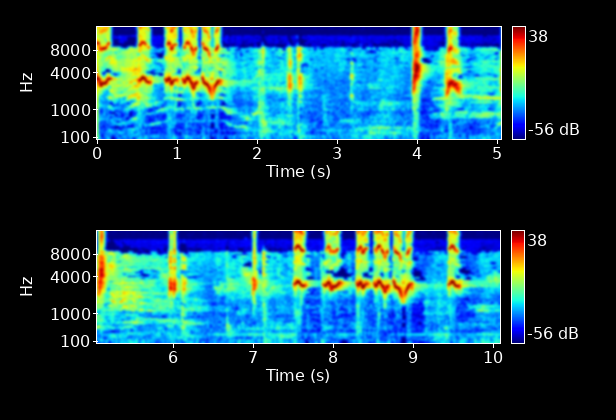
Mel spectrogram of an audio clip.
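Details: Repeated bursts of quick, wavering whistles from a fire-tailed myzornis open and close the sequence, with scattered sharp chirps and quieter notes between them.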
